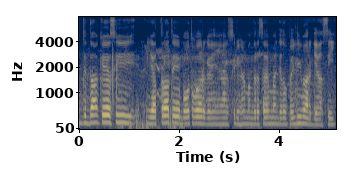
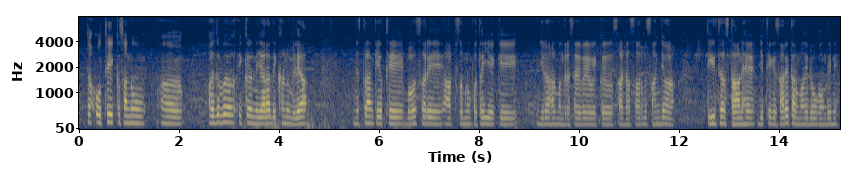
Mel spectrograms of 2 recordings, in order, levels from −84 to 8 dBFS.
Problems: background sounds at intervals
